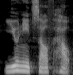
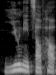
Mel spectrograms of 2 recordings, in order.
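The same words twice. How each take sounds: First: The voice is flat, low and sleepy. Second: The voice is lively, lifted and energetic. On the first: The speaker is not interested in the topic. The speaker calls it wrong. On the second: The speaker is interested in the topic. The speaker calls it right.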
